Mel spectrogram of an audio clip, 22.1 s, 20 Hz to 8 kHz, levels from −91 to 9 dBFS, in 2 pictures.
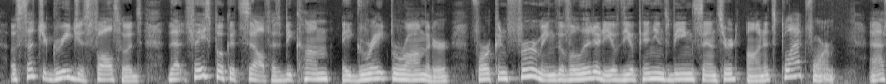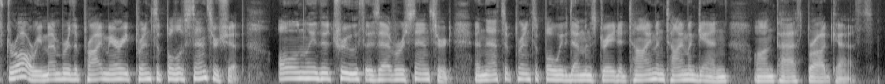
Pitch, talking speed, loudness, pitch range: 140 Hz, 140 wpm, -14 LUFS, 120-150 Hz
